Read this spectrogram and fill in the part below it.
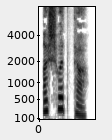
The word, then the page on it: ಅಶ್ವತ್ಥ: aśvattha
